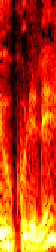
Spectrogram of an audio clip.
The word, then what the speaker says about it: ukulélé: Au fait, ça se prononce comment On dit ukulélé, je crois, à la mode hawaïenne.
